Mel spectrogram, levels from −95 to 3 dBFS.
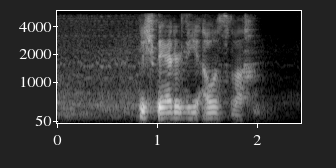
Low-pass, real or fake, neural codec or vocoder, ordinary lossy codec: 5.4 kHz; fake; codec, 44.1 kHz, 1.7 kbps, Pupu-Codec; none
